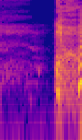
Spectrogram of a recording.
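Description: A person with a persistent cough lets out two quick, loud coughs back to back after a moment of near silence, the second slightly stronger than the first.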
